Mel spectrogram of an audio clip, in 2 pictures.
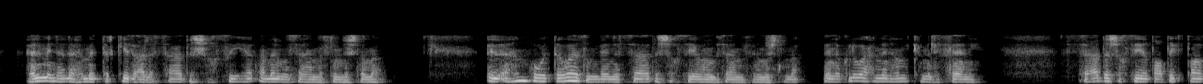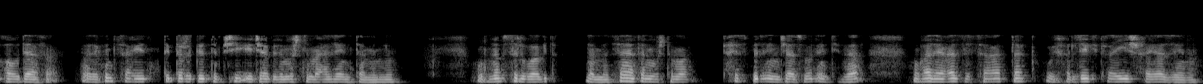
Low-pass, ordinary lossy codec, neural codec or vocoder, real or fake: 7.2 kHz; AAC, 16 kbps; vocoder, 22.05 kHz, 80 mel bands, WaveNeXt; fake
